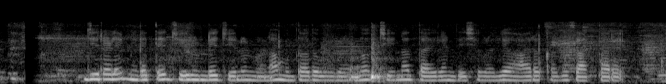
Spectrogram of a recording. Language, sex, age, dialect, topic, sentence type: Kannada, female, 25-30, Mysore Kannada, agriculture, statement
